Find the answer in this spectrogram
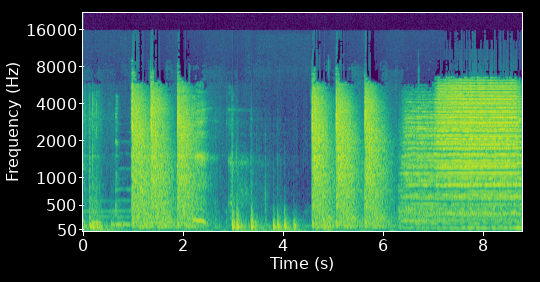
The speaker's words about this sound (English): I hear a gunfire.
